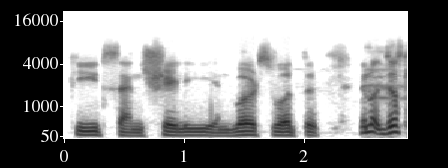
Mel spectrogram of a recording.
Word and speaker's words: Shelley: book on Shelley, and I would always pronounce it as Shally, and my father would always correct me with a smile that it is not Shally, it is Shelley.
